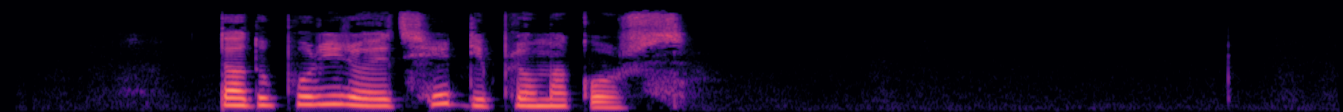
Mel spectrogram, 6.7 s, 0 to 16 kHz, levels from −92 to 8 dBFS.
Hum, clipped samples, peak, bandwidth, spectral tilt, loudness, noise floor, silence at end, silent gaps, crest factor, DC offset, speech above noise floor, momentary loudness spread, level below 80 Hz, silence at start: none; under 0.1%; -4 dBFS; 11 kHz; -5 dB/octave; -24 LUFS; -78 dBFS; 3.3 s; none; 22 dB; under 0.1%; 56 dB; 9 LU; -80 dBFS; 1.1 s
